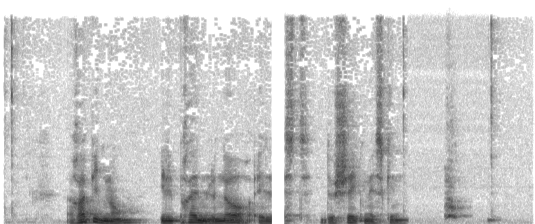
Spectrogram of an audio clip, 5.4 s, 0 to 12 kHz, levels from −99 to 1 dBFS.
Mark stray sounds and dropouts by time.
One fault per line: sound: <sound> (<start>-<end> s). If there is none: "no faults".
sound: dropout (2.7-2.8 s)
sound: bark (4.4-4.7 s)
